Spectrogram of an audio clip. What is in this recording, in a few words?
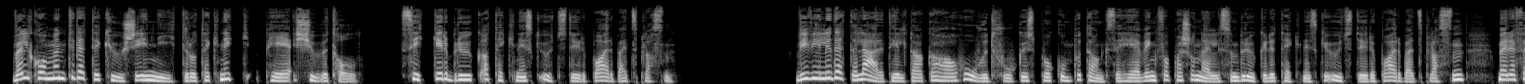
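Norwegian eLearning Sample, Norwegian Female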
